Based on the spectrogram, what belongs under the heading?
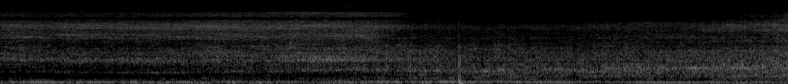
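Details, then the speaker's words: Vintage DC HO scale Jersey Central A unit locomotive run forward and reverse on track: steady soft whirr with light hiss from motor and gears, even and unbroken; sounds healthy. "we know this one runs it's going all right we get some backwards action too"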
